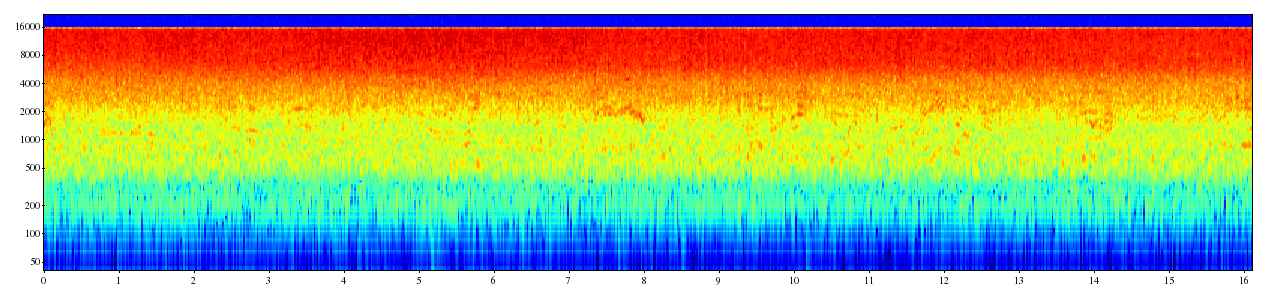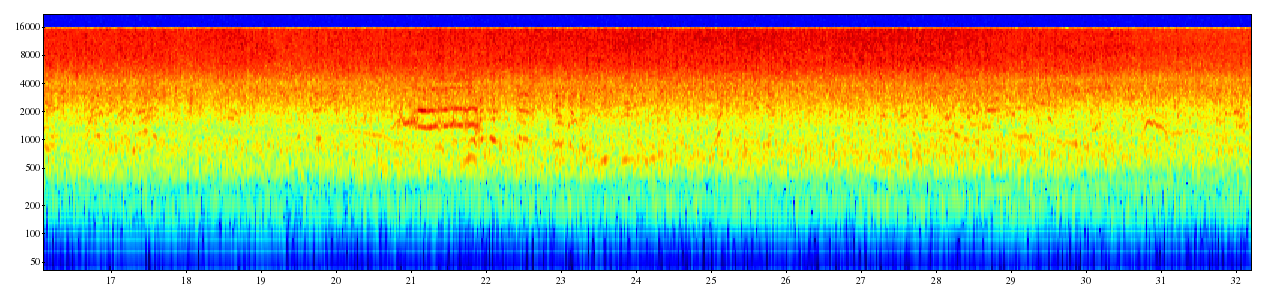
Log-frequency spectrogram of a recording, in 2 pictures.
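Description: Splash-pad water showers and spray fountains running steadily, a continuous hiss of falling water on the pad. Children's voices and shouts come through faintly over it, with one louder high call about two-thirds of the way through.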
